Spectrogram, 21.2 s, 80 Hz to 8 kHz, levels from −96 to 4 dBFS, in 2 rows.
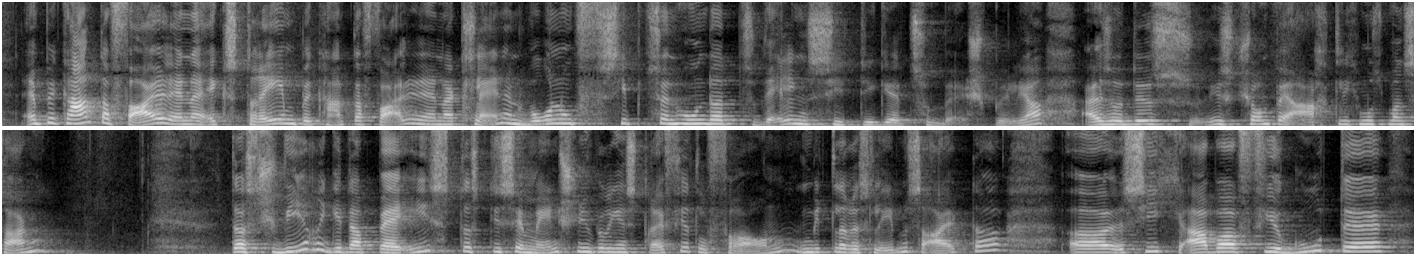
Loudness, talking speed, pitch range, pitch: -22 LUFS, 115 wpm, 215-265 Hz, 240 Hz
